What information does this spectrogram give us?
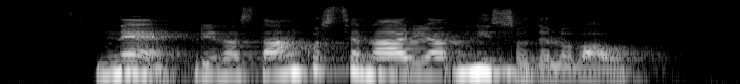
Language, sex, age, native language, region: Slovenian, female, 30-49, Slovenian, Savinja region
